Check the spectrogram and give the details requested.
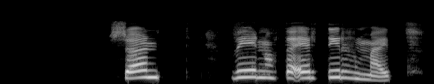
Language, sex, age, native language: Icelandic, female, 8, Icelandic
